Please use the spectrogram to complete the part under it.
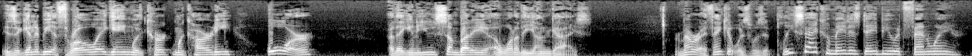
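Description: A man hosts a sports podcast with a hoarse voice that sounds close to giving out. He talks baseball casually, in punchy, colloquial bursts, and the sound is dry and free of room echo. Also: a little high, expressive, brisk, mellow. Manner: colloquial, punchy short sentences. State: hoarse, losing his voice.

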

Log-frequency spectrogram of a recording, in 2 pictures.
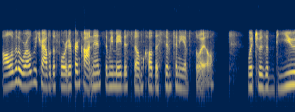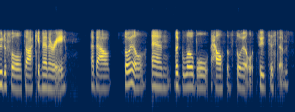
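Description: A woman telling her story as an interview guest, animated and laughing often as she talks. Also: fairly low pitch, brisk, no echo. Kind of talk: casual storytelling. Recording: dry, phone-like lo-fi line.

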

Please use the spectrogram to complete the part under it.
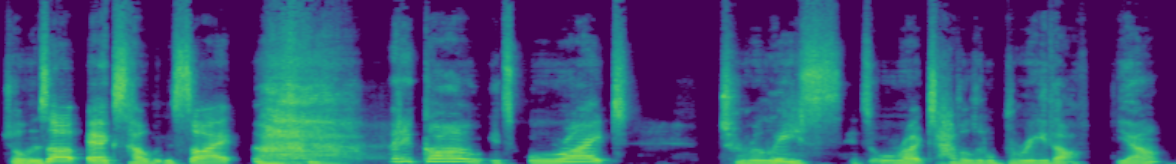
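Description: A woman's voice: mid-range voice, moderate pace, no room sound. Woman guiding relaxation like a yoga teacher. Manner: yoga-teacher delivery, gentle coaxing guidance. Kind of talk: guided relaxation instruction.

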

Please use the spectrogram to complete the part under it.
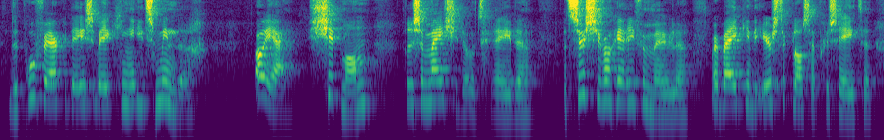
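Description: A woman's voice: fairly high pitch, expressive, normal speed, a bit bright. A middle-aged woman reading her old teenage diary entries aloud in a candid way, sometimes laughing at what she wrote. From Netherlands.

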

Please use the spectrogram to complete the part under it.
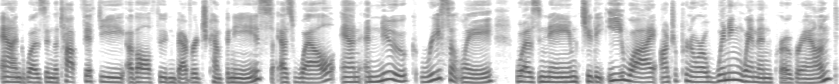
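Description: A middle-aged woman hosts an interview podcast, introducing her guest in an effusive, filler-laden way. Her voice sits on the low side, and the recording is dry and close with no room sound. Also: takes it slowly, dry recording. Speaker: podcast host.

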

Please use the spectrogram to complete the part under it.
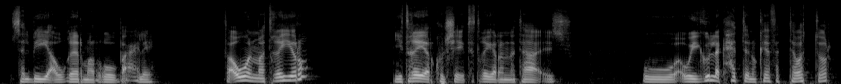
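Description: A man's voice: medium pitch, gravelly, no room sound, studio quality. A man hosting a solo podcast, talking in a casual, reflective way and dropping in English words. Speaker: podcast host.

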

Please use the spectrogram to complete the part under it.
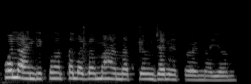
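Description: A woman with a high voice recounts a personal story in a halting, searching way, often restarting and slipping English words into her talk. The recording sounds dry and close, with a slightly dull, muffled tone. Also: dry recording. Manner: hesitant, many restarts, mixes English into Tagalog. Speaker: guest telling a personal ghost story. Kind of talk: casual storytelling.

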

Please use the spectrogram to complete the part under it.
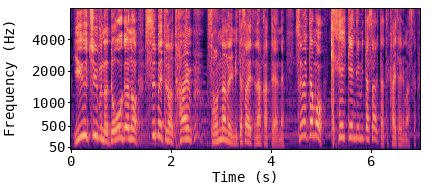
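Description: A young man preaching a lively sermon, playful and animated, with sound effects and asides to the congregation. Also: high voice, a little fast, soft background music. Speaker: pastor.

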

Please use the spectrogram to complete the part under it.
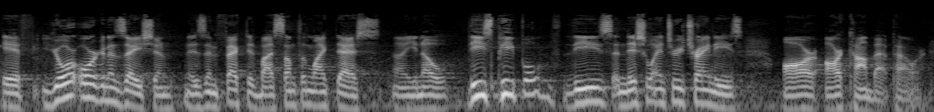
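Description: A man answering interview questions as an army commander. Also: fairly low pitch. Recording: long reverberant hall sound.

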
